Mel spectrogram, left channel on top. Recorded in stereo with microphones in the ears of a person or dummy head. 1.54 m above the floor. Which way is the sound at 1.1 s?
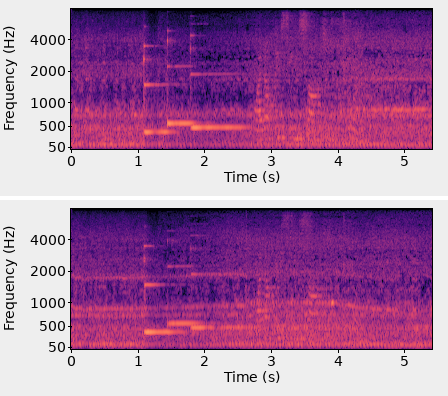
55° left (ahead or behind).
